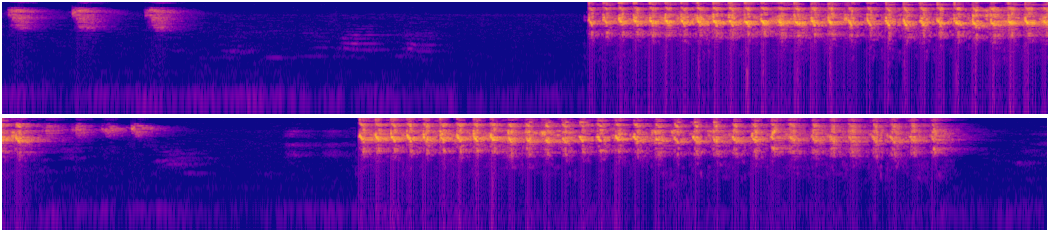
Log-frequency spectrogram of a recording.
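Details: Long kingfisher call recorded as a master track for training birds: three short high notes open, then two strong, rapid, harsh rattles, each about three seconds, separated by a short pause.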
